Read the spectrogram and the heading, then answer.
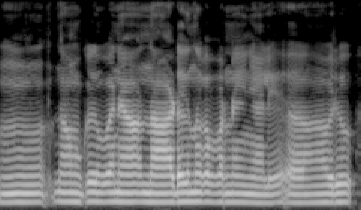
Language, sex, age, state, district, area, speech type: Malayalam, male, 18-30, Kerala, Kozhikode, urban, spontaneous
